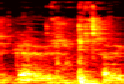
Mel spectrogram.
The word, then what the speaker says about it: Gose: Now, it is actually Gose.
